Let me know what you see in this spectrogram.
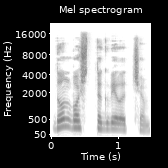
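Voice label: "дон босьттӧг велӧдчӧм", Komi, female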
